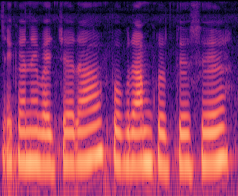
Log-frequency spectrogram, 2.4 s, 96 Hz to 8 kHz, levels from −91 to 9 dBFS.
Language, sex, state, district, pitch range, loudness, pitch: Bengali, female, Assam, Hailakandi, 200-215 Hz, -13 LUFS, 205 Hz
